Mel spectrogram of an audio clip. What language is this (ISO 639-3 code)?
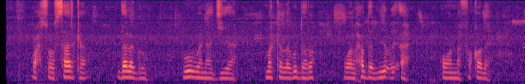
som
